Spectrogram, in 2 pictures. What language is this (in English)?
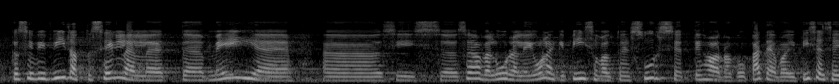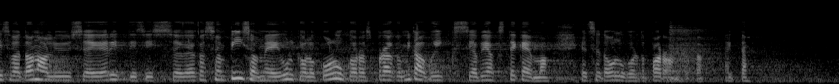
Estonian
